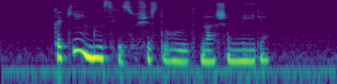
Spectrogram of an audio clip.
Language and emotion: Russian, sad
